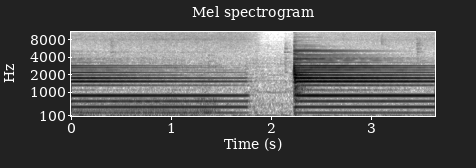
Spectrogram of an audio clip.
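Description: The B string of an electric guitar in down-tuned D standard sounds as a sustained clean note, drops out briefly near the two-second mark, then is picked again and rings on loudly by itself.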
